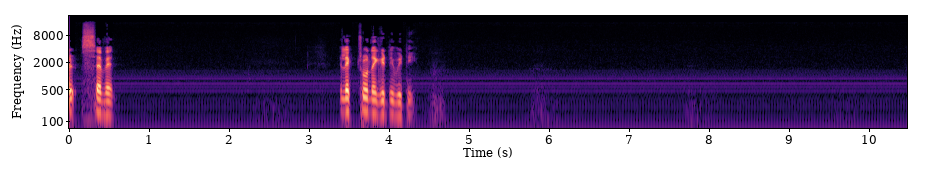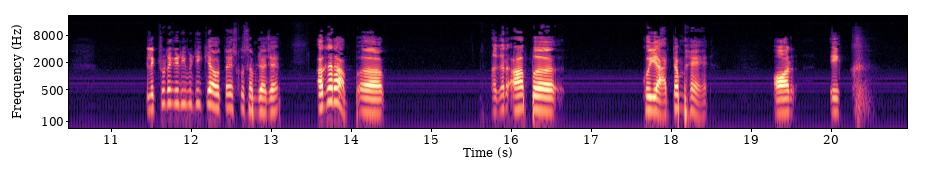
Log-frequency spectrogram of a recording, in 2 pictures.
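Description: A man speaks calmly through a headset microphone, in short bursts.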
